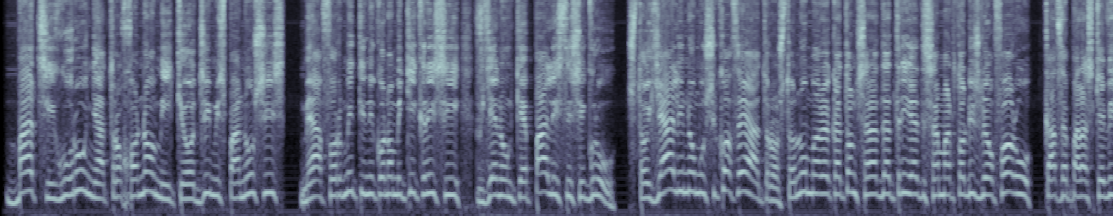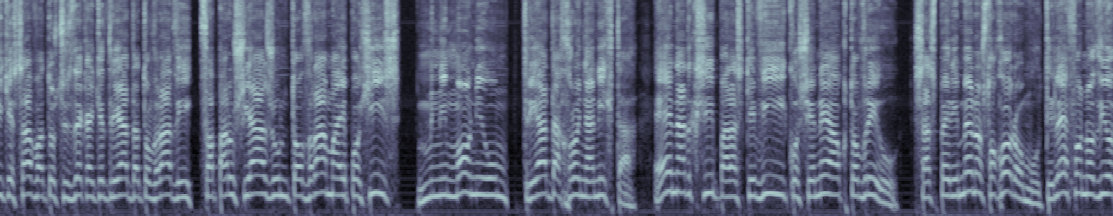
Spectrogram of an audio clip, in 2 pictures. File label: radio spot; Mnimonium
